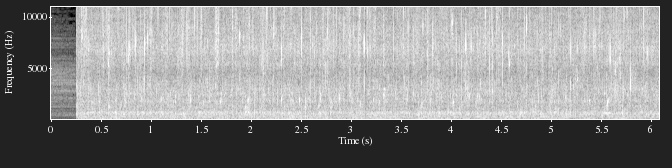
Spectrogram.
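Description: Eggplant slices frying, a steady sizzle with fine crackles that starts abruptly just after the beginning.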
